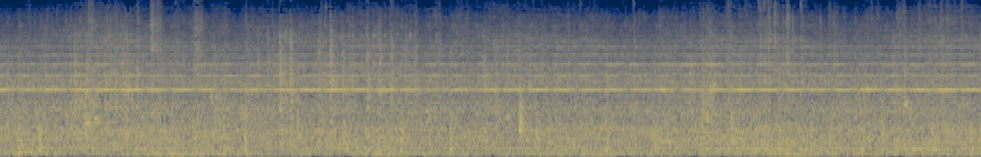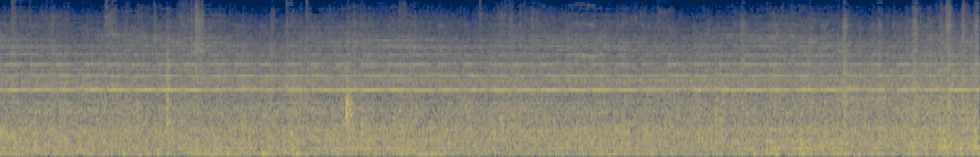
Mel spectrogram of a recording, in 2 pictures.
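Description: Freight train tank cars rolling past at close range: a continuous rumble and clatter of steel wheels on the rails, with a few sharp clicks. A steady high-pitched ringing tone runs under it.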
